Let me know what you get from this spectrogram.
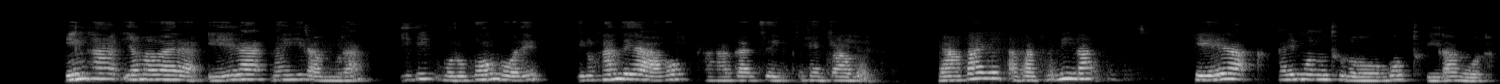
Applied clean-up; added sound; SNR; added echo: neural mask model DeepFilterNet 3.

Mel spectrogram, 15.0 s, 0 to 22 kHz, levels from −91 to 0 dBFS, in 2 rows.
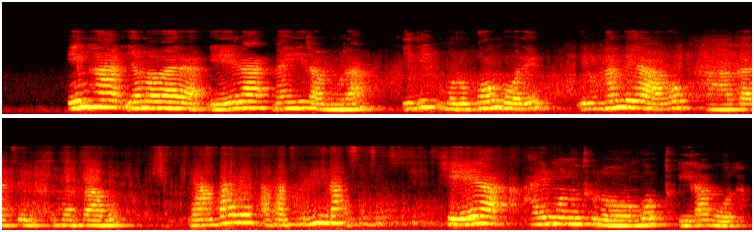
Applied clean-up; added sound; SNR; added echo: neural separator model SepFormer DNS4.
